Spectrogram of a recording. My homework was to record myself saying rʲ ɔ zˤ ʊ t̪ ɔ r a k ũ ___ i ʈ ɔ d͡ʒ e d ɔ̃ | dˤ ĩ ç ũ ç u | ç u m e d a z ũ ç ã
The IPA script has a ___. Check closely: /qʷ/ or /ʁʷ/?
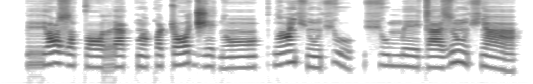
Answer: qʷ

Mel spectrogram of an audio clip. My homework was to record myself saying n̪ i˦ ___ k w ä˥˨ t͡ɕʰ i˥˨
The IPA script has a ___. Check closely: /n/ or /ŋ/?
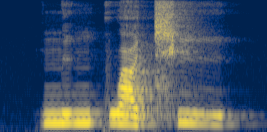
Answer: ŋ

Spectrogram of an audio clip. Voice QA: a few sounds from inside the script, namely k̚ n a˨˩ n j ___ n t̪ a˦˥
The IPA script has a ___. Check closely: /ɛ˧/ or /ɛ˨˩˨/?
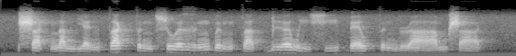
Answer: ɛ˨˩˨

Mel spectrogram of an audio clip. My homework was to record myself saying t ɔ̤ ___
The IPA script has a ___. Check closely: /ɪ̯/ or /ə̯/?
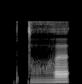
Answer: ə̯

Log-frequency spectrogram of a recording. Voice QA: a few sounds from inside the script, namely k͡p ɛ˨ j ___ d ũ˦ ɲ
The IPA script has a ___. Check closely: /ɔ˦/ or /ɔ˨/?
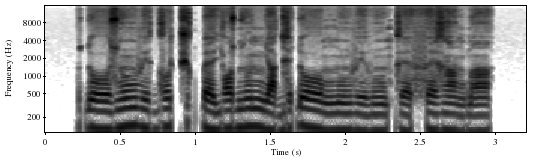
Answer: ɔ˦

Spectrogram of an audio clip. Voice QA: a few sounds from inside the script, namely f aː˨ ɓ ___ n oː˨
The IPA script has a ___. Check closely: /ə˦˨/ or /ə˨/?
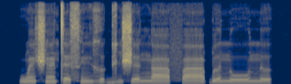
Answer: ə˦˨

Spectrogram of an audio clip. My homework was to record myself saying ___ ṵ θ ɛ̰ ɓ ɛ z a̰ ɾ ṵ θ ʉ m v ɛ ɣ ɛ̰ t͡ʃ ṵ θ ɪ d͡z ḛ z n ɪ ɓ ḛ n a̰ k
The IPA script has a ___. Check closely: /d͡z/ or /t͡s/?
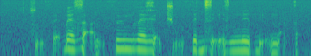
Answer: t͡s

